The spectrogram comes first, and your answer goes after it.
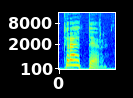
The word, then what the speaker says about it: cráter: sílabas cráter tras ver cuál es la sílaba que lleva la mayor fuerza de voz crã ter la sílaba cra es una palabra aguda esdrújula grave qué tipo de palabra es es una palabra grave porque lleva la mayor fuerza de voz es la penúltima sílaba ahora cráter se tilda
